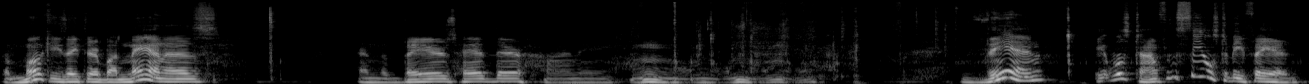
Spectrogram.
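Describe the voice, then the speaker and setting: An older man reads a picture book to children with a lively, swooping delivery. He takes his time and stretches words theatrically, then drops into dry, joking asides. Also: mid-range voice, takes it slowly, slight background noise. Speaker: grandfather reading a picture book aloud. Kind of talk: animated children's read-aloud with joking asides.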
